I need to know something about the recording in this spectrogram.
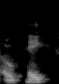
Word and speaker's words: Opaq: native security company called opaque OPA q is how it's spelled it's pronounced opaque smaller company actually it's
